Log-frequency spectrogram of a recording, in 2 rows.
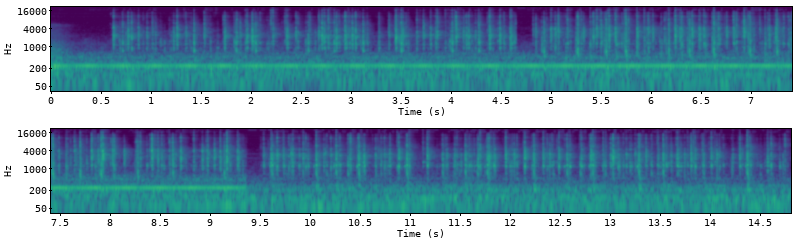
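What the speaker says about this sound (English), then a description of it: "So here's a sound test comparing the 3 different plate configurations." Mechanical keyboard typed on continuously across three plate configurations, a dense stream of close clicky-clacky keystrokes with a faint steady hum under the first part, no talking.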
